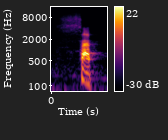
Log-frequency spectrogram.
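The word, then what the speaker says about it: 삿: Nah, apabila sang siat di akhir, maka ini hurufnya T. Jadi sat. S-A-T.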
